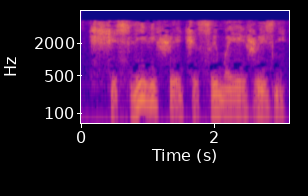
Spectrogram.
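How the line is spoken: Sad and quiet. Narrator (Russian): сказал, наконец, печально и тихо

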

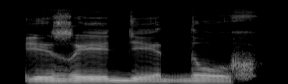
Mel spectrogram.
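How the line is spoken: Hoarse. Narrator (Russian): хриплым голосом произнес Тлан-и-Мас

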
